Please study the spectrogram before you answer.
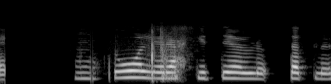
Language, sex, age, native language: Icelandic, female, 10, Icelandic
